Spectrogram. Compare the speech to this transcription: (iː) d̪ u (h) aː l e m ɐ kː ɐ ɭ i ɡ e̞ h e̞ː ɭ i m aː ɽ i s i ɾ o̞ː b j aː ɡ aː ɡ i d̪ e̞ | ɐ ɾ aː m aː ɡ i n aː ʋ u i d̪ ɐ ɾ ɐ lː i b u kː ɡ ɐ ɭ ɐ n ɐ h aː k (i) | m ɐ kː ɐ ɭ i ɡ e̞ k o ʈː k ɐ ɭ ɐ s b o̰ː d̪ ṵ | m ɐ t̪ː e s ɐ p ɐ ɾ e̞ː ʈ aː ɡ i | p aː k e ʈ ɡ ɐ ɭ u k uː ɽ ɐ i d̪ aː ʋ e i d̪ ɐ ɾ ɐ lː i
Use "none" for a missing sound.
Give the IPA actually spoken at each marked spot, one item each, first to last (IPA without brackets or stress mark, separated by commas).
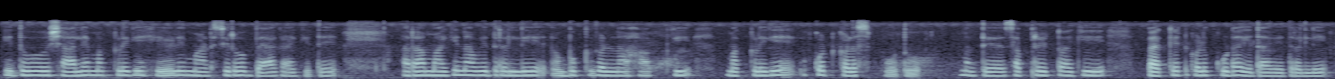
i, ʃ, i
